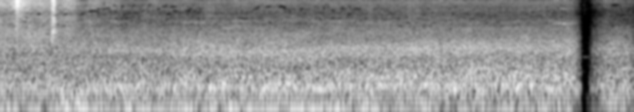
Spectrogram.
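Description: Steady outdoor background noise, a low rumble with hiss, that cuts out briefly near the end.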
